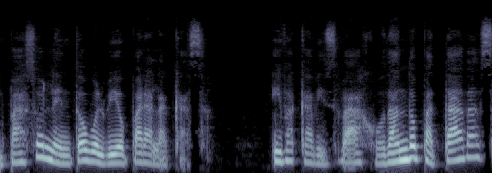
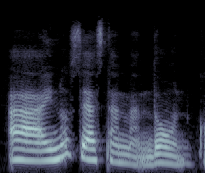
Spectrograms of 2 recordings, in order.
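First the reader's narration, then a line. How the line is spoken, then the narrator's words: Grumpy reply. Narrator (Spanish): contestó Timoteo en tono gruñón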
